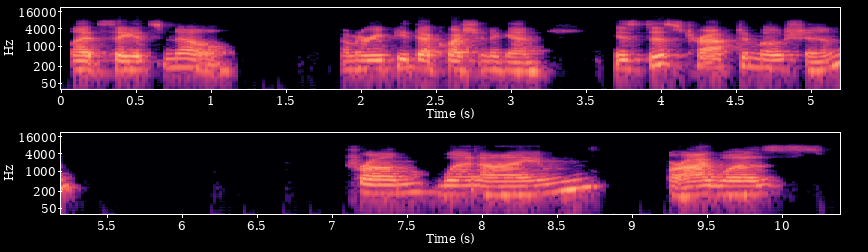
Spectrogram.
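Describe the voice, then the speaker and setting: A woman's voice: low-pitched, a bit bright. A woman in her forties teaching a live workshop, conversational as she talks through each step aloud. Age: 40s. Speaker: instructor. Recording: dull lo-fi sound.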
